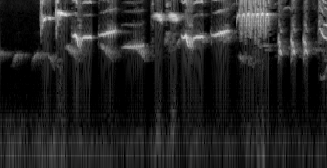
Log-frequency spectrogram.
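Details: Lively White-browed shortwing song played to lure other birds: a long rambling warble of high slurred whistles and squeaky notes, ending in a fast burst of short chips, with faint low hum behind.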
